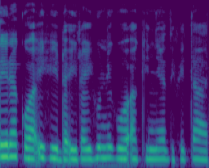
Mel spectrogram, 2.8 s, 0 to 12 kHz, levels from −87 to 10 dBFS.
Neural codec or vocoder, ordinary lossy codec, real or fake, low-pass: none; none; real; none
